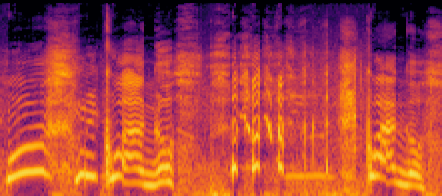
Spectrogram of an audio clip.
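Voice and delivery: excited. Real, not acted. Spotting an owl, laughing.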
